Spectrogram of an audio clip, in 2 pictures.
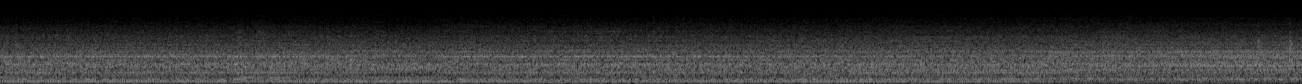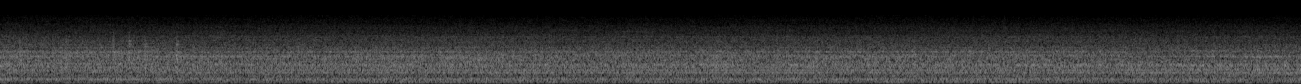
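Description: Combine harvester working in spring wheat, heard from inside a cab: a steady machinery drone with several held tones, its low engine hum shifting a third of the way in.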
